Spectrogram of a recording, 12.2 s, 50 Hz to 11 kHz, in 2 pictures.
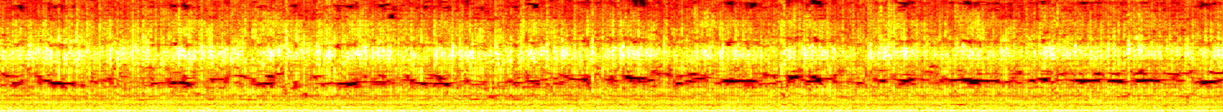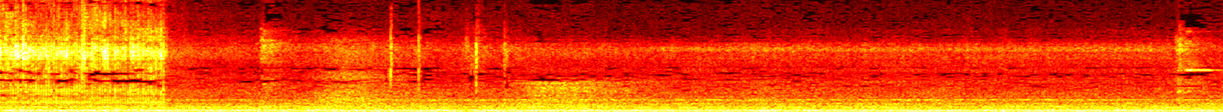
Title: FQZ03 fractional co2 laser machine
